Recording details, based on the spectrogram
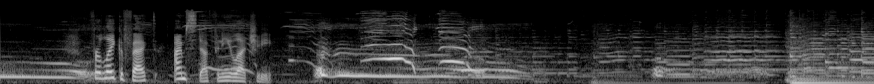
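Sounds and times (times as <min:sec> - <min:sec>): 
pack of sled dogs howling and yipping: 0:00.0 - 0:05.5, 0:06.5 - 0:07.8
speech: 0:00.9 - 0:03.3.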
